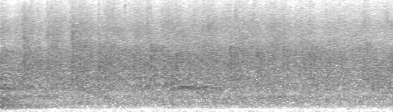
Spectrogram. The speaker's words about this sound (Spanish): Dele palmas fuerte al Rey de la Gloria.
